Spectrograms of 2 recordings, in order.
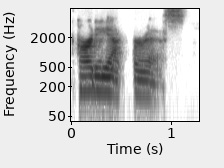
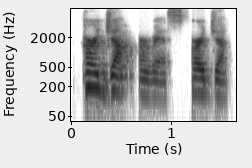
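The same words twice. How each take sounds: First: "cardiac" as CAR-dee-ak; "cardiac" with a clear d-ee, no j; standard pronunciation. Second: "cardiac" squeezed to CAR-jak; "cardiac" pronounced like carjack; Filipino-style pronunciation. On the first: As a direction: keep three clear syllables in "cardiac". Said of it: "supposedly you're gonna say". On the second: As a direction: say "cardiac" with a j in place of d-i. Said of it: "I always hear that from friends". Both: Shown as a demonstration.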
